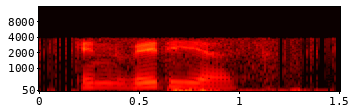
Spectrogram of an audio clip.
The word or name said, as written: invidious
